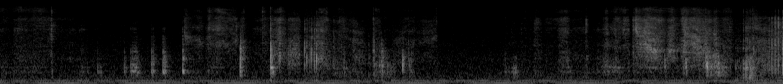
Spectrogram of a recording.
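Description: Fingertips flip and rub the thick paper pages of a large vintage hardcover 1970s soccer book lying open. Soft, irregular rustling and papery flaps come through, with brighter crisp swells toward the end. A low, steady hum runs underneath throughout.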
